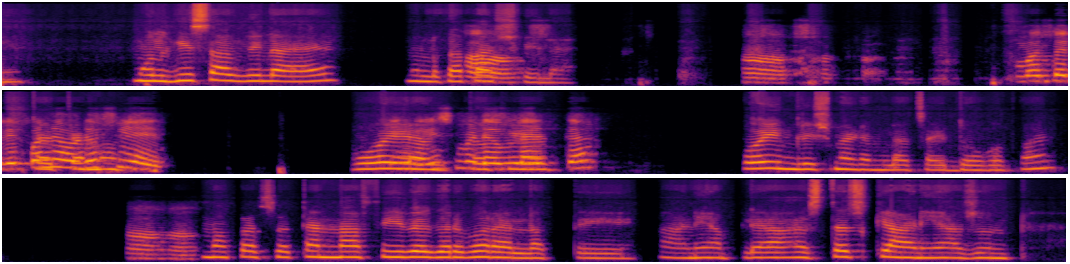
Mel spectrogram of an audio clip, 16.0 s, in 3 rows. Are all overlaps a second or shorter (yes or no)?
yes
